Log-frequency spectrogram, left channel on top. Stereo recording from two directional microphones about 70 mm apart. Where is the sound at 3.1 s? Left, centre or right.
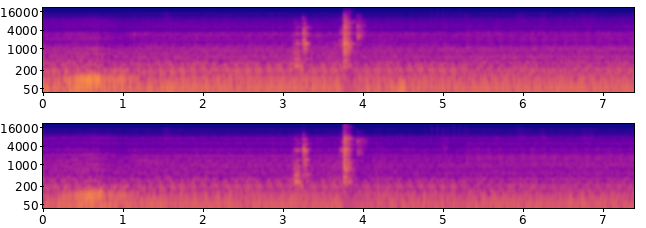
Right.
